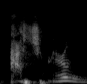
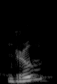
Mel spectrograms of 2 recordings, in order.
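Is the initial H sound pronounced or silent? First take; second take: pronounced; silent. First: The initial H is pronounced aloud. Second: The initial H is silent. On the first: The speaker calls it wrong. "uno me dijo el otro día" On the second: The speaker calls it right. "la H en español es, es silenciosa, no se pronuncia"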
